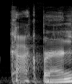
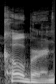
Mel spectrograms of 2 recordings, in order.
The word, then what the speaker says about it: Cockburn: It, it, it's pronounced Cockburn. it is not Coburn.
